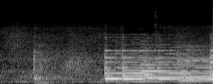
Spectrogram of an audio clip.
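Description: A short lull with a small knock, then about a second in a song begins: a run of clear, ringing instrumental notes with new notes every half second or so.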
